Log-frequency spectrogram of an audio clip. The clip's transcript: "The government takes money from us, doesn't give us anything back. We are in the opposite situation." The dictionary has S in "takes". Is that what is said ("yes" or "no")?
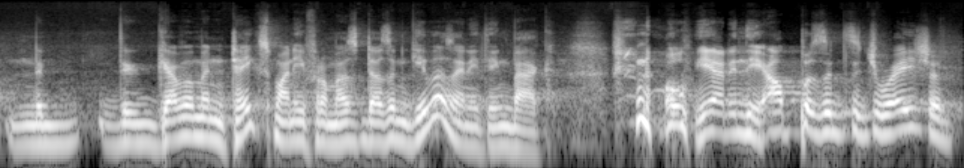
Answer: yes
